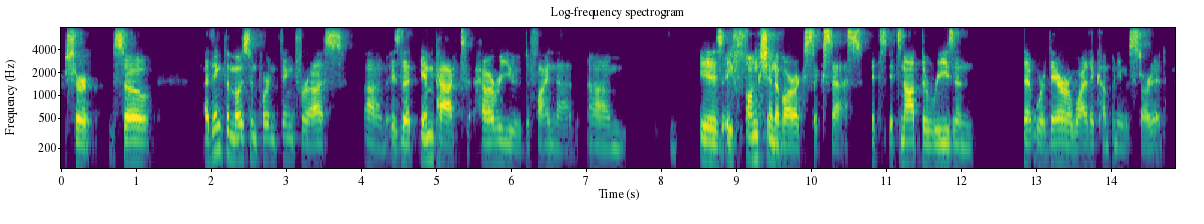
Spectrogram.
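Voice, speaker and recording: A man's voice: mid-range voice, steady tone, unhurried. A man explaining his company's approach as a webinar panelist, over dull, muffled online call audio.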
